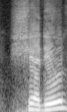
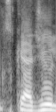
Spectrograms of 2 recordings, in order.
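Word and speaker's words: schedule: लेकिन और हाँ, शेड्यूल स्केड्यूल ये दोनों प्रोनाउंसिएशंस होते हैं। वन is British, the other is American. स्केड्यूल this is American and शेड्यूल this is British.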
